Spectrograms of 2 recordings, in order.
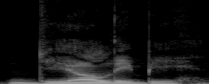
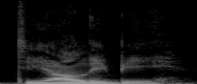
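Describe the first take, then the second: No difference in how they are said.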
